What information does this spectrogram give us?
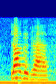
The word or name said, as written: logograph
